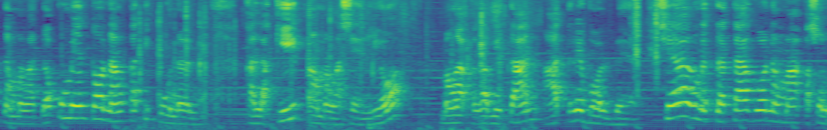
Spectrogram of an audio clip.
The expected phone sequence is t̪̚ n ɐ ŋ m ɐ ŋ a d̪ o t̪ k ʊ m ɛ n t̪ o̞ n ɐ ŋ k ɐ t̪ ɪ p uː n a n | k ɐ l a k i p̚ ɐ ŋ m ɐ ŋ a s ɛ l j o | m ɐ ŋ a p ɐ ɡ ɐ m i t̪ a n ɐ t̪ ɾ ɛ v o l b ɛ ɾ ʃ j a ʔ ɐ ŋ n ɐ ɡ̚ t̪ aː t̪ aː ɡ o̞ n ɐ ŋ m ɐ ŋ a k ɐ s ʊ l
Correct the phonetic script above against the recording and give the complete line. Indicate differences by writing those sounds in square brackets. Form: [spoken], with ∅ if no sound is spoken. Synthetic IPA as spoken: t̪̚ n ɐ ŋ m ɐ ŋ a d̪ o [∅] k ʊ m ɛ n t̪ o̞ n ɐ ŋ k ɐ t̪ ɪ p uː n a n | k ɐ l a k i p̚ ɐ ŋ m ɐ ŋ a s ɛ l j o | m ɐ ŋ a [k] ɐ ɡ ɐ m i t̪ a n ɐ t̪ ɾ ɛ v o l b ɛ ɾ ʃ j a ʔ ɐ ŋ n ɐ ɡ̚ t̪ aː t̪ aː ɡ o̞ n ɐ ŋ m ɐ ŋ a k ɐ s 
